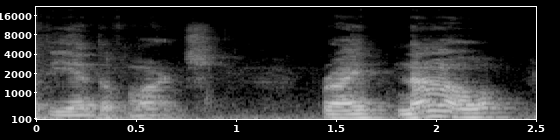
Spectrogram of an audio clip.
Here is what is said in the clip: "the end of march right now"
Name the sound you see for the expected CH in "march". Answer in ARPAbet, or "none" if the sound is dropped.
CH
